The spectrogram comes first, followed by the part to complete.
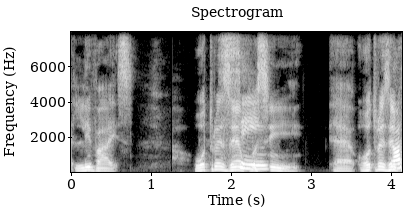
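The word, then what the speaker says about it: Levi's: Um caso por exemplo clássico que é leves que na verdade a pronúncia é rivais outro exemplo assim outro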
